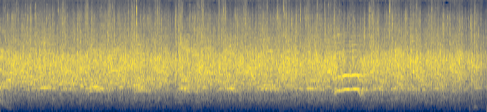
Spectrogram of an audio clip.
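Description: A large audience claps steadily and loudly for several seconds, a dense, continuous wash of applause with faint cheers rising near the end.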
